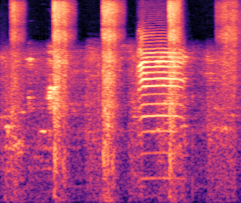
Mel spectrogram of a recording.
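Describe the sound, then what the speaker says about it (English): A baby sheep in a video game bleats in several short, evenly spaced calls, each a bright wavering cry heard close and clear with no talking over them. "Oh, it's a baby sheep."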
